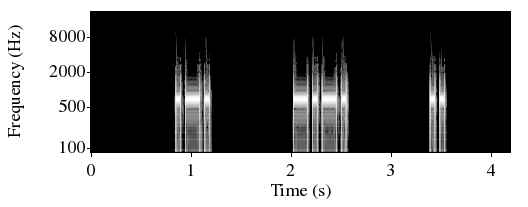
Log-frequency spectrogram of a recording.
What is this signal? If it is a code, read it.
Morse code, heard as a keyed tone, about 25 wpm, spaced as for 9 wpm, 700 Hz. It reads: RCI
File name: course / 25:10wpm / 093 Lesson 16e - Letter c - Three Characters 25wpm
